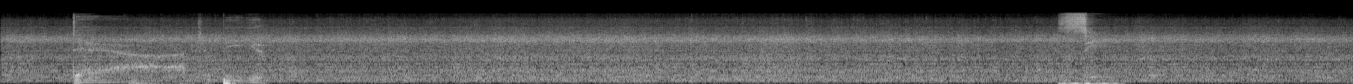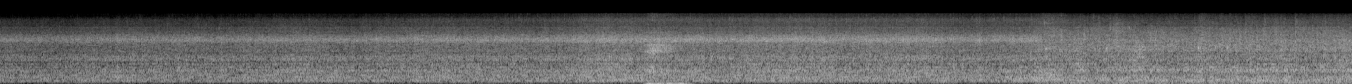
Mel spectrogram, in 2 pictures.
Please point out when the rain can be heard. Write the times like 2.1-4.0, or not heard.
0.0-27.0.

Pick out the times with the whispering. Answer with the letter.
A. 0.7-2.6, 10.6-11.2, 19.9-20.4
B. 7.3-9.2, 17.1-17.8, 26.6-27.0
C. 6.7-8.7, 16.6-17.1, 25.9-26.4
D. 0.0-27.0
A.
